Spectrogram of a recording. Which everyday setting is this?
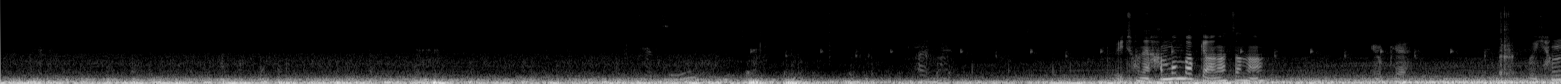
car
